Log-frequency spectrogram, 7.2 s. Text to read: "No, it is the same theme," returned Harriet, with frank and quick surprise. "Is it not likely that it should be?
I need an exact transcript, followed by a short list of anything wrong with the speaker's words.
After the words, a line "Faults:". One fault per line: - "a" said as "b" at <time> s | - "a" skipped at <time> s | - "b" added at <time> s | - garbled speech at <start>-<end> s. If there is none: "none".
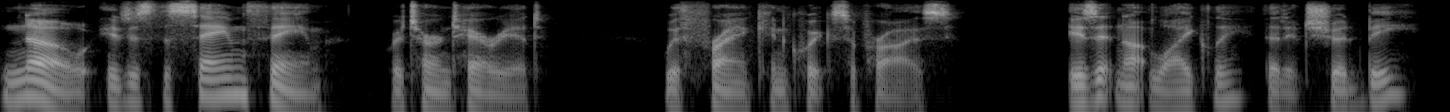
"No, it is the same theme," returned Harriet, with frank and quick surprise. "Is it not likely that it should be?
Faults:
none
